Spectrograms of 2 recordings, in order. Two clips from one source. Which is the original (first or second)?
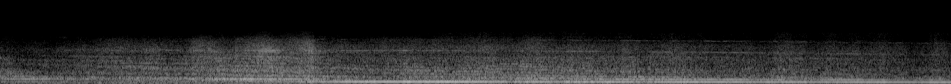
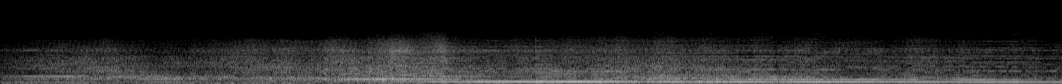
first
